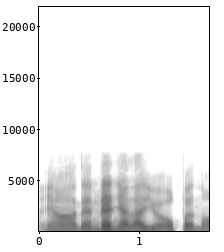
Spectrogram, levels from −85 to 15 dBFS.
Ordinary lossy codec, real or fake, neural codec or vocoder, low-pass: none; real; none; none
